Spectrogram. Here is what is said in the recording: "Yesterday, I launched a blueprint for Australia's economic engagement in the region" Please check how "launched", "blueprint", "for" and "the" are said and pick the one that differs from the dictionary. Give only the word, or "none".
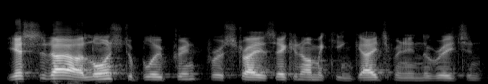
none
